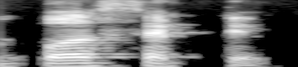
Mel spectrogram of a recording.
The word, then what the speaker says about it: perceptive: ignore it completely also perceptive perceptive right perceptive you can make it completely silent you can say perceptive okay yeah perceptive perceptive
